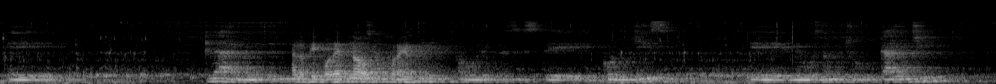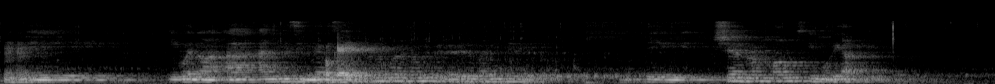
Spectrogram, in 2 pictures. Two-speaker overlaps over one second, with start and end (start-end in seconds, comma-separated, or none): 2.9-4.3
